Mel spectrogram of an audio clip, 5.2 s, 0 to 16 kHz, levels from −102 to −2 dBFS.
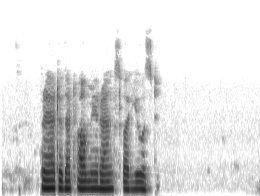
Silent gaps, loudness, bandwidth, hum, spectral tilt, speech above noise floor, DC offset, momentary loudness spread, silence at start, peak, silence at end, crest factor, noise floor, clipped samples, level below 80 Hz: none; -20 LUFS; 4.8 kHz; none; -10 dB/octave; 61 dB; under 0.1%; 8 LU; 0.85 s; -4 dBFS; 2.25 s; 18 dB; -80 dBFS; under 0.1%; -66 dBFS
